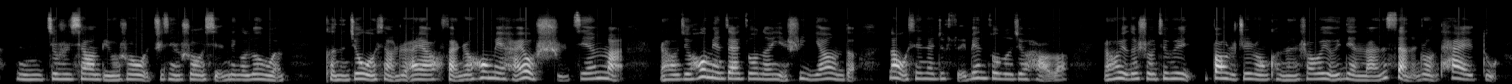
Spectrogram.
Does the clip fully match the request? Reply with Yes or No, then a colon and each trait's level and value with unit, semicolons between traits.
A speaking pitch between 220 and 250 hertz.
Yes: high, 240 Hz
